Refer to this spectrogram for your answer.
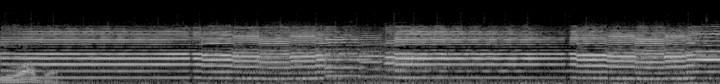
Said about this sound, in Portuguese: O pato, pelo óboé.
